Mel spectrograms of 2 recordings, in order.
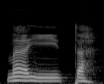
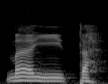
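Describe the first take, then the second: The two takes are said the same way.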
